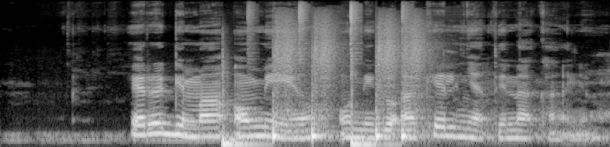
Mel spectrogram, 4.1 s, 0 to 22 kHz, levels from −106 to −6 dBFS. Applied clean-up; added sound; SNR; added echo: none; Drum kit; -1 dB; none.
